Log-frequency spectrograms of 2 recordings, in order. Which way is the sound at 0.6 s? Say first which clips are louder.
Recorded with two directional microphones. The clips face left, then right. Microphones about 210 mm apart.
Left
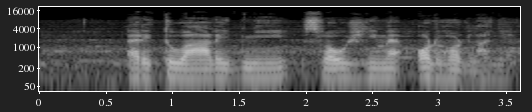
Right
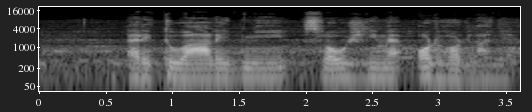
Left 4 dB; 40° left (ahead or behind).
